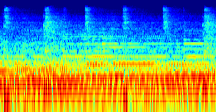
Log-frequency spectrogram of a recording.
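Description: Live band playing an instrumental passage between sung lines of a ballad: sustained chords with electric guitar over a drum kit keeping a steady beat.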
